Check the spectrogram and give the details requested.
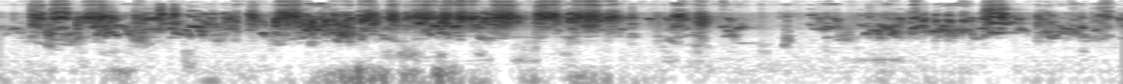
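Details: Budgerigars eating and chirping, a steady flock chatter of rapid high, scratchy notes with several loud surges and soft low thumping in the background.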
